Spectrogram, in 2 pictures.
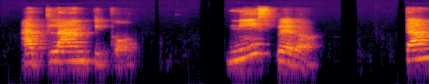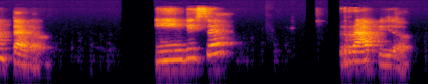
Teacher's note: la sílaba tónica está en la antepenúltima sílaba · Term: palabras esdrújulas, esdrújulas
